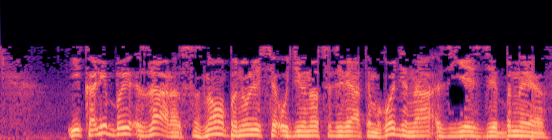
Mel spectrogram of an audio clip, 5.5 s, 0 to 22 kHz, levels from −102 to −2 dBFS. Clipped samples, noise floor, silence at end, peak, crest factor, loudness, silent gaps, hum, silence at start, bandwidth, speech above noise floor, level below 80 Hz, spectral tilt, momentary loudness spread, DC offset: under 0.1%; -41 dBFS; 0 s; -6 dBFS; 12 dB; -17 LUFS; none; none; 0 s; 6 kHz; 24 dB; -44 dBFS; -6 dB/octave; 3 LU; under 0.1%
